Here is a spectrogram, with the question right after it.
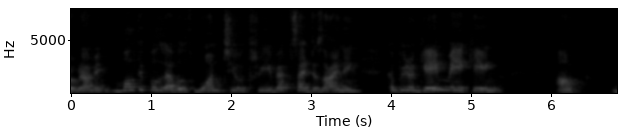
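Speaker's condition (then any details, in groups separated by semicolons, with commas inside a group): No condition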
